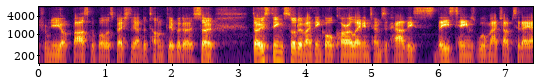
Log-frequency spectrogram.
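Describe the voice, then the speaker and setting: A man talking as a sports betting analyst, giving a measured, analytical preview with frequent fillers. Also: fairly low pitch, vocal fry, sharp tone. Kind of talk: casual betting preview chat. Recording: dull lo-fi audio.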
